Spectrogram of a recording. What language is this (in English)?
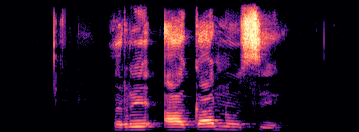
Northern Sotho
